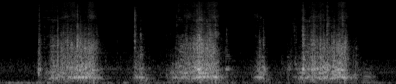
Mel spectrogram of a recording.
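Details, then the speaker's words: Mower engine cranking after sitting outdoors: crunchy, rasping bursts about once a second. A mouse nest in the engine cover has jammed the spinning top of the engine. "Sounds like something crispy in there. Oh. Perfect. Never-ending battle with mice. Let's see in there. There's a mouse nest in the top of the engine that spins, and that is jammed up now."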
